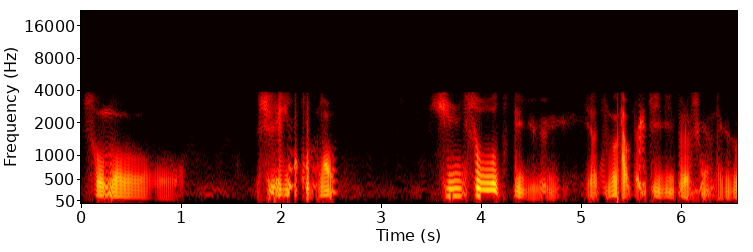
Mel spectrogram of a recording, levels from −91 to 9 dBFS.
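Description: Throughout, the speech carries the sound of a Codec 2 vocoder. The heavy buzz and thin detail fit a rate near 1.6 kbit/s. Only pitch, voicing, level and a coarse spectral outline survive. The decoder rebuilds the voice from sine waves, so it sounds robotic.

From 1.92 to 2.47 s, and again from 5.36 to 5.70 s, bit errors on digital voice radio break in. Corrupted bits reach that low-rate stream. The first burst fits about 7 percent of bits flipped, and the second about one in ten. Pitch, level and tone jump frame to frame. The voice dissolves into warbles and bleeps.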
